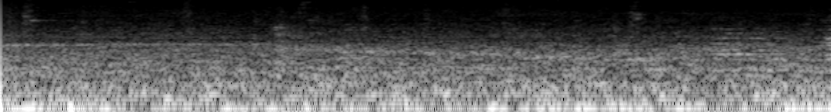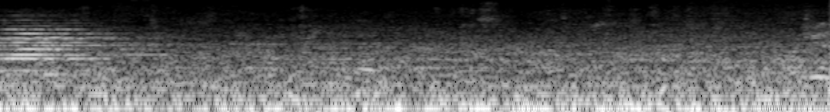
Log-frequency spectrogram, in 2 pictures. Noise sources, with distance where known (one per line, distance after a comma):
car horn, near
siren
person or small group talking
